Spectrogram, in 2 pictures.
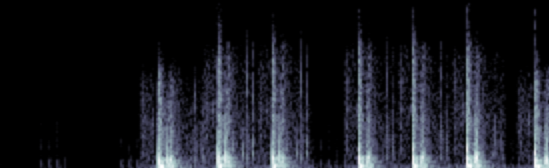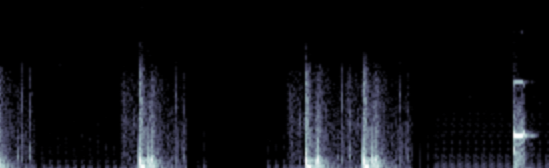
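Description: Footsteps knock steadily on a wooden floor.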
